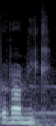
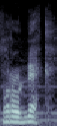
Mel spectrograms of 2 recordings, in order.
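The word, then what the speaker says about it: Rroneek: bound together through that ronik so too is Roni I'm sorry it's ronik I keep forgetting they they pronounced it R in the cut scene yesterday or two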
